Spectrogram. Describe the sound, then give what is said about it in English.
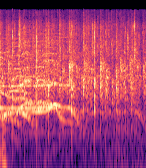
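An audience at a debate event cheers and whoops loudly on request while clapping fills the background, the noisy roar staying strong for a couple of seconds before easing off slightly as scattered claps continue. “So I decide alone who wins and loses, and you know, sometimes I'm right, and when I'm right, I would like for you guys to cheer. Give that a shot right now.”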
